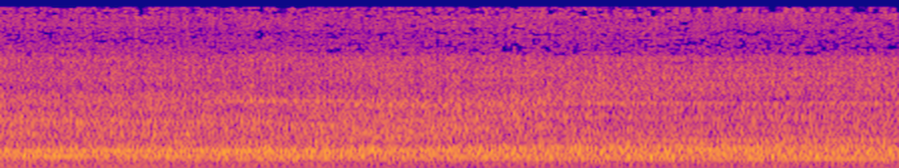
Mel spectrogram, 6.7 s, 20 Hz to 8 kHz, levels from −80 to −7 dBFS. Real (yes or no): yes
